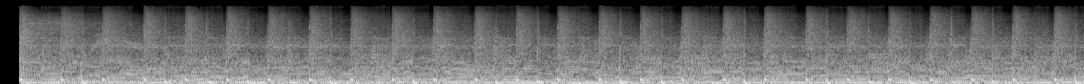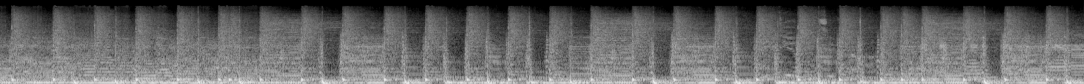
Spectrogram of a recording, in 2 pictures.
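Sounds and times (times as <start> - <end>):
rock music for a commercial: 0.2 - 21.6.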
